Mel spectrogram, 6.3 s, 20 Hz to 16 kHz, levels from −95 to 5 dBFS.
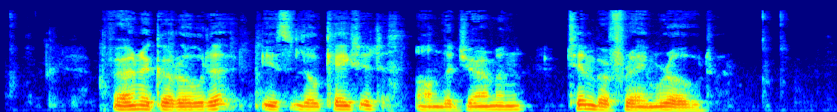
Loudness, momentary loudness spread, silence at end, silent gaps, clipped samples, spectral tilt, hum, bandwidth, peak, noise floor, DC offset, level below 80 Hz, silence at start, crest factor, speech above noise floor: -20 LUFS; 9 LU; 1 s; none; under 0.1%; -7.5 dB/octave; none; 11.5 kHz; -4 dBFS; -65 dBFS; under 0.1%; -52 dBFS; 0.85 s; 18 dB; 45 dB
